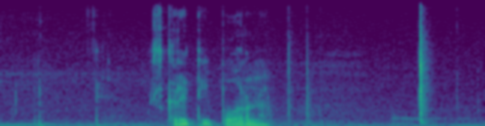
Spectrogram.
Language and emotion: Russian, neutral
